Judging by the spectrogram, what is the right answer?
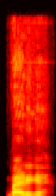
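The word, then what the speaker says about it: ಬ್ಯಾಡಗಿ: I need what's the correct pronunciation? Bedige or badige? For what? The menshinkai. Oh, ಬ್ಯಾಡ್ಗೆ ಮೆಣಸಿನಕಾಯಿ.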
